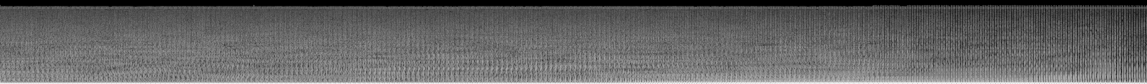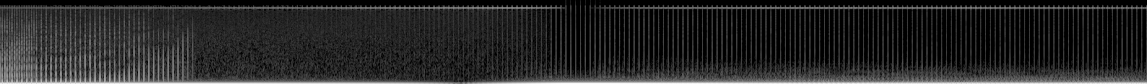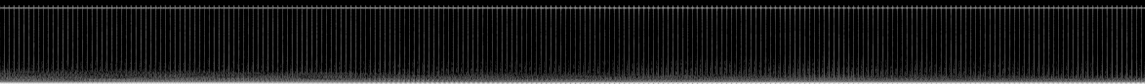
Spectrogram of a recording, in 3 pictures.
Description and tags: Sounds intended for a sound experiment.
derived from this sound:
Descriptions will be updated to show what processing was done to each sound, but only when the experiment is over.
To participate in the sound experiment:
a) listen to this sound and the original sound.
b) Consider which one sounds more unpleasant. Then enter a comment for this sound using the scores below.
c) You should enter a comment with one of the following scores:
1 - if the new sound is much more unpleasant than the original sound
2 - If the new sound is somewhat more unpleasant than the original sound
3 - If the sounds are equally unpleasant. If you cannot decide which sound is more unpleasant after listening to the sounds twice, then please choose this one.
4 - The original sound was more unpleasant
5 - The original sound was much more unplesant.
